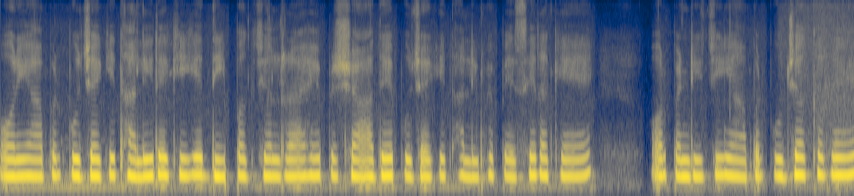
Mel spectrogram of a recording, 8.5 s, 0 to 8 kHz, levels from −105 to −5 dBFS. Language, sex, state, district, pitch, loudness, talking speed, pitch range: Hindi, female, Uttarakhand, Tehri Garhwal, 220 Hz, -15 LUFS, 210 wpm, 215-225 Hz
